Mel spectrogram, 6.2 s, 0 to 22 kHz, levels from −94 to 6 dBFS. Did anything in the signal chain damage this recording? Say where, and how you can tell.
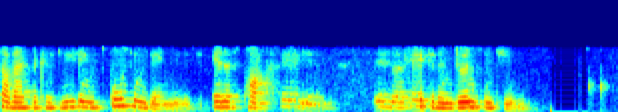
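Yes. Throughout, tandem speech coding: the speech went through iLBC, was decoded to G.711 A-law, then re-coded as GSM full rate, so two lossy speech codecs ran back to back. The second one worked on the first's artefacts, leaving it rough, warbly and muffled, with nothing above 3.8 kHz.

From 2.57 to 4.21 s there's a switch to a distant microphone. That's most likely a capture-stage fault where the close mic dropped out. The sound goes suddenly hollow and roomy, drops by about 10 dB, and room noise comes up to roughly 30 dB below the speech, then snaps back.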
